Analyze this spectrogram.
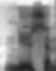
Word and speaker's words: Newsom: Newsom is 1, right? Newsom. It's 2 syllables, but it's 1 new.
